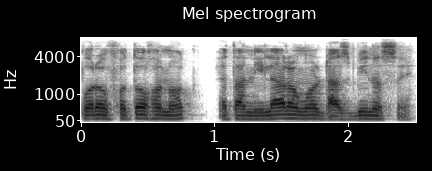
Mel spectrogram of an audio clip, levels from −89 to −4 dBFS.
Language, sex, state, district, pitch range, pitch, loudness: Assamese, male, Assam, Kamrup Metropolitan, 120-130 Hz, 125 Hz, -15 LUFS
